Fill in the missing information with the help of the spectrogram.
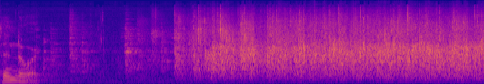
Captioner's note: audience clapping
